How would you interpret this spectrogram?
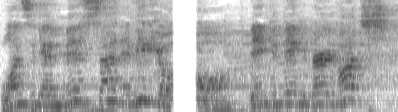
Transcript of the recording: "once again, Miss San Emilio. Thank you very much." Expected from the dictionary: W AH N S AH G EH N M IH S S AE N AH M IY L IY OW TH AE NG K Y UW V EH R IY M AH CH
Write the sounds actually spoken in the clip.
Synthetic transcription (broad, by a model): W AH N S AH G EH N M IH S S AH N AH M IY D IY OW TH AE NG K Y UW V EH R IY M AH CH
